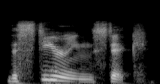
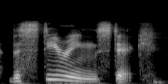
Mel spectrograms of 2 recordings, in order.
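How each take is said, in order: No difference in how they are said.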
